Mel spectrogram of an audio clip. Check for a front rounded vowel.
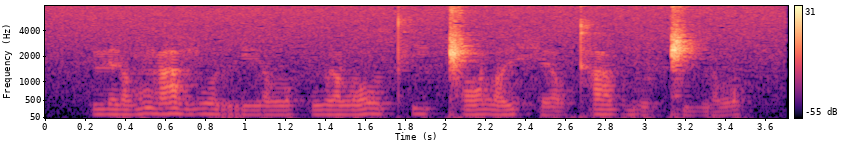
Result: absent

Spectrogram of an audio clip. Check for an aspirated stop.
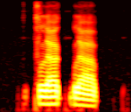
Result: absent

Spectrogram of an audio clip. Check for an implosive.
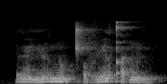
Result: present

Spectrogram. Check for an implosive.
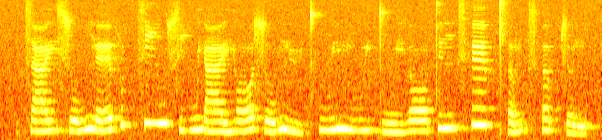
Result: absent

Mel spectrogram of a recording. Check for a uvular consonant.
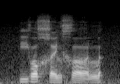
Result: present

